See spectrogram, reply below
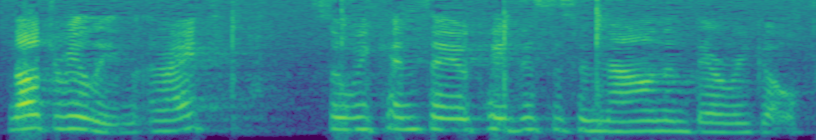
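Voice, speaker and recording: A woman's voice: on the high side, moderate pace, slight background noise. A woman lecturer in a classroom lecture, explaining step by step and putting questions to the class. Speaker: university lecturer. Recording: long echo of a lecture hall.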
